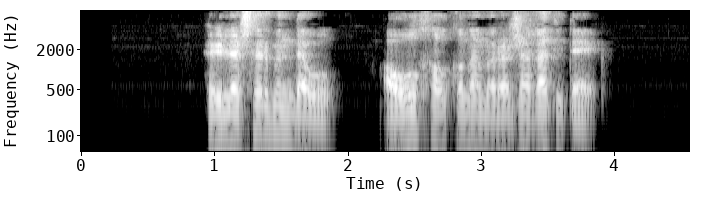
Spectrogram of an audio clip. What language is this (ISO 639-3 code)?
bak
